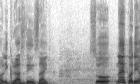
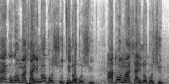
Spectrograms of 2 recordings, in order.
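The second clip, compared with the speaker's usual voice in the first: loud cocky taunt, high; shouted defiant chant; bold kid's shout; 4 semitones higher, 9 dB louder than usual. Retold or imitated. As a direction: brave child daring Father Christmas. Fearless kid taunting Santa.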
